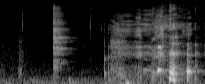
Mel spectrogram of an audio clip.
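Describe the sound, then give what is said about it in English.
Glasses clink together in a toast, two or three bright, short ringing taps in quick succession, following a brief rustle and soft breathy sounds. “Cheers.”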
